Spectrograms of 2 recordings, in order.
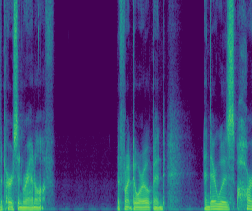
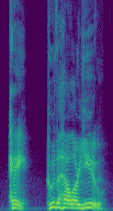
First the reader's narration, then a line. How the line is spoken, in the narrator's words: her father yell out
